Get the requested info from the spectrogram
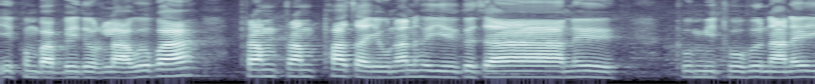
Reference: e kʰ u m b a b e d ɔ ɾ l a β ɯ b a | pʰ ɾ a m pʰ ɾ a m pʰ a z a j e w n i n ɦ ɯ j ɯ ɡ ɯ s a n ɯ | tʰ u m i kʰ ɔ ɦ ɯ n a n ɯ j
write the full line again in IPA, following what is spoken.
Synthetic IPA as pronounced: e kʰ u m b a b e d ɔ ɾ l a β ɯ b a | pʰ ɾ a m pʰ ɾ a m pʰ a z a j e w n a n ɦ ɯ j ɯ ɡ ɯ z a n ɯ | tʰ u m i tʰ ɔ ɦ ɯ n a n ɯ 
